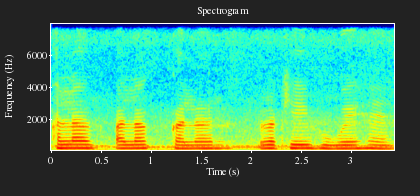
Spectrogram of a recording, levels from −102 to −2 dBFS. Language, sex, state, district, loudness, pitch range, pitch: Hindi, female, Madhya Pradesh, Katni, -17 LUFS, 205-220 Hz, 215 Hz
